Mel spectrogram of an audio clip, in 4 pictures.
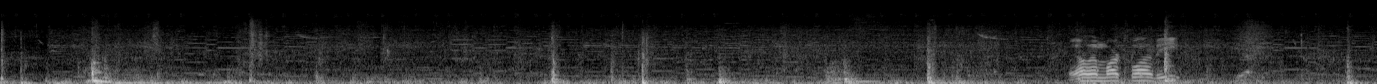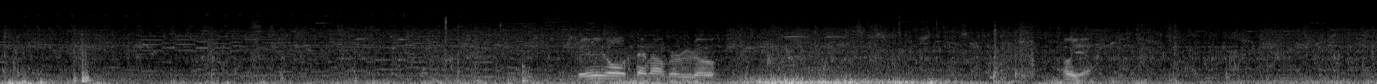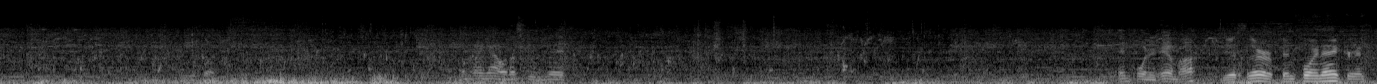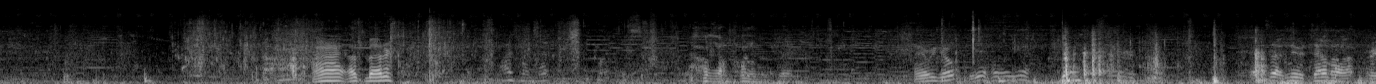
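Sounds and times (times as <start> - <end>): background music: 0.0 - 55.0
wind buffeting microphone: 0.0 - 55.0.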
